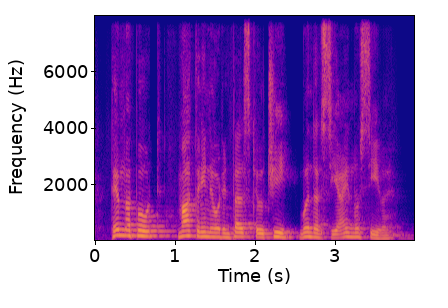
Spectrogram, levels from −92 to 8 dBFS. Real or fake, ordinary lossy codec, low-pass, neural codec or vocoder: fake; none; none; codec, 16 kHz, 2 kbps, X-Codec, HuBERT features, trained on general audio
